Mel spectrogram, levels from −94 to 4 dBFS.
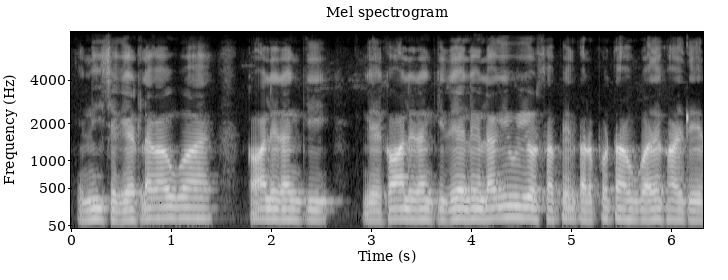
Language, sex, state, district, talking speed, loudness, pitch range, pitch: Hindi, male, Chhattisgarh, Balrampur, 235 wpm, -17 LUFS, 110-120 Hz, 115 Hz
